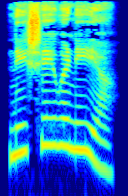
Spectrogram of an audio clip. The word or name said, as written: ನಿಷೇವಣೀಯ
